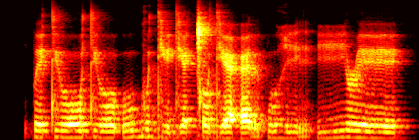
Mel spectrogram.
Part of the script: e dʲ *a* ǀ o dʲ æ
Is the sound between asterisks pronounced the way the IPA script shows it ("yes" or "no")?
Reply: no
